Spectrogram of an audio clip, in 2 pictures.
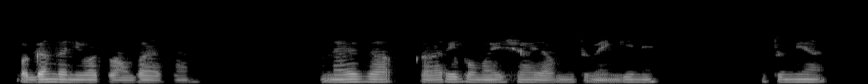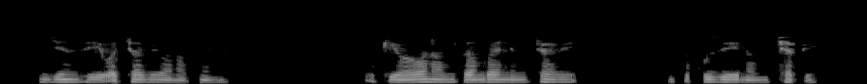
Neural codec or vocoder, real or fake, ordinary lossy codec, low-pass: none; real; MP3, 16 kbps; 3.6 kHz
